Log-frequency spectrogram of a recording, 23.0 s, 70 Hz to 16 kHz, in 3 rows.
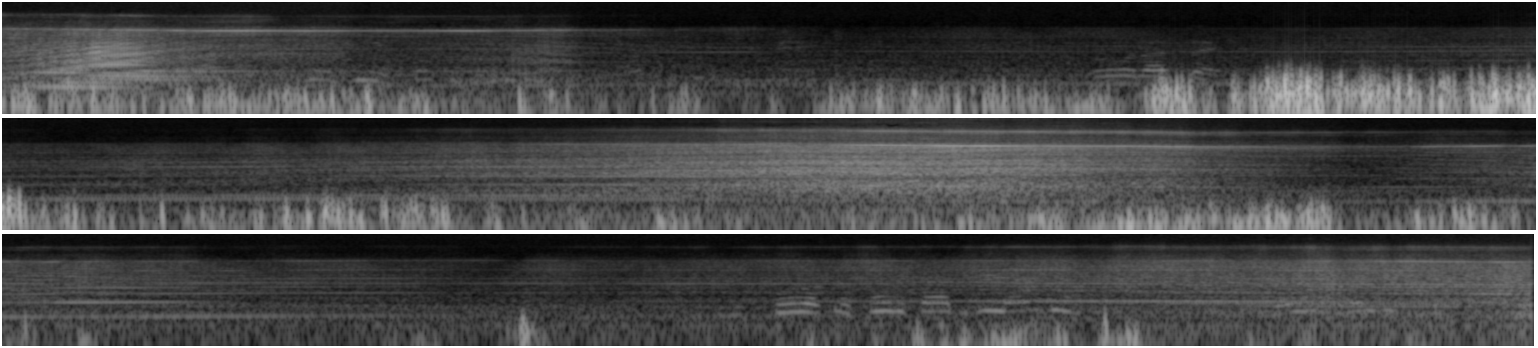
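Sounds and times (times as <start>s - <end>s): rotor blade noise: 0.0s - 3.9s, 7.8s - 23.0s
rc helicopter motor whine: 0.0s - 23.0s.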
